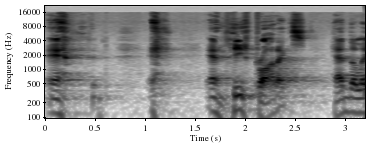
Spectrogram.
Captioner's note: laughs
